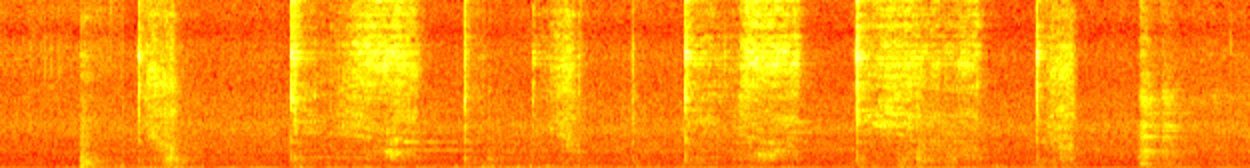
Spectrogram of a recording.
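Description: A spoon repeatedly scrapes and clinks against a pan as spices are stirred, with irregular strokes over a soft steady hum.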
